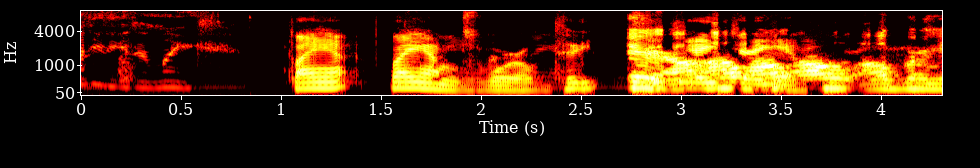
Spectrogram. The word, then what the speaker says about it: Tham: THAM Tham's World. Yeah, Tham.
